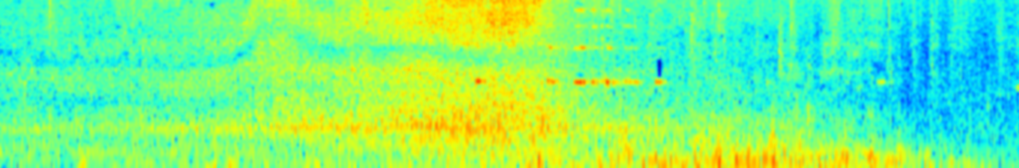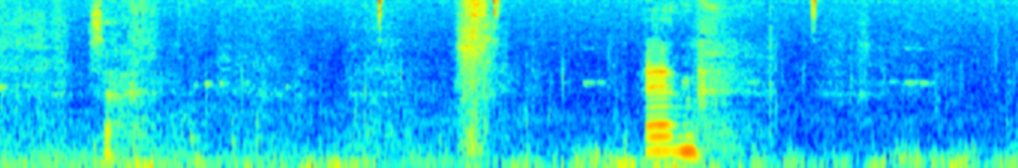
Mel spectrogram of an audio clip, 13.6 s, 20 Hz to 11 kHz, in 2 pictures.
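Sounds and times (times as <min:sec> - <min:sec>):
very large heavy tractor rumbling past: 0:00.0 - 0:07.5.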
